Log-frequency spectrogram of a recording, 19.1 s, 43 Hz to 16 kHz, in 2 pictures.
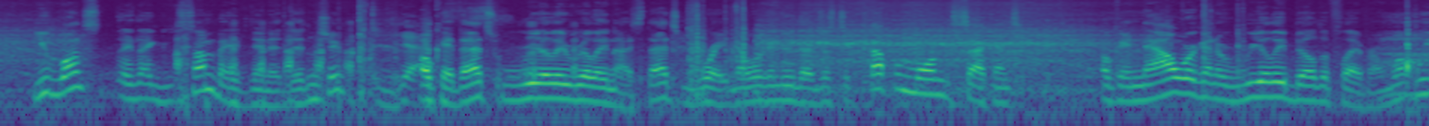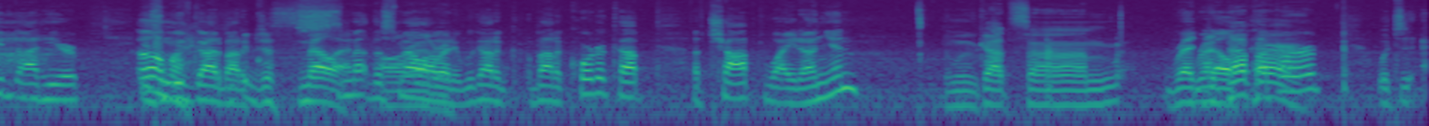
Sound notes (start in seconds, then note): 1.2 laugh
